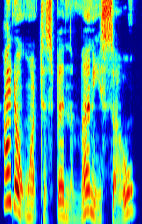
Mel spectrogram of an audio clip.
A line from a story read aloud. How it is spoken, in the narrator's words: said Tom almost crossly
